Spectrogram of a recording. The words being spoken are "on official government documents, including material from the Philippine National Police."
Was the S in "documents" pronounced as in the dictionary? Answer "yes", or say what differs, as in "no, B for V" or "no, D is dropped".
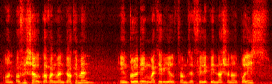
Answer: no, S is dropped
